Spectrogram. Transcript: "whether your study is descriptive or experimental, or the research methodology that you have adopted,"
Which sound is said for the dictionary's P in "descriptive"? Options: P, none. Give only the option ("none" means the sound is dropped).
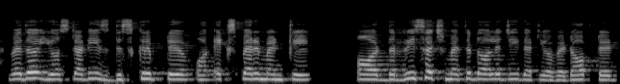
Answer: P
